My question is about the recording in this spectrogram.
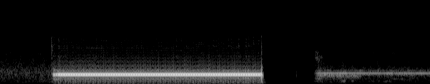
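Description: Telephone ringback tone on a call: a loud, steady mid-pitched tone lasting about two seconds, then a short silence, then a second, quieter tone that begins and runs to the end.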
